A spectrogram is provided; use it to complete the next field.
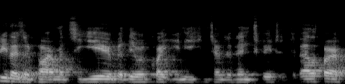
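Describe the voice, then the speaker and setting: The voice carries a Scottish accent. Its intonation is monotone and flat. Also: man. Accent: Scottish, still noticeable. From Scotland. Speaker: proptech company founder. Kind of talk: interview.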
